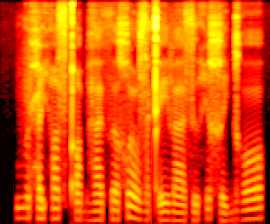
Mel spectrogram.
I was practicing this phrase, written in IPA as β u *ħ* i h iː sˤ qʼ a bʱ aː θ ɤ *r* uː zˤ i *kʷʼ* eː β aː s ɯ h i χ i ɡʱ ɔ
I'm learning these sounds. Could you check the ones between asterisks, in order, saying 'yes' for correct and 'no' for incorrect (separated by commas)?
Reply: yes, no, no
